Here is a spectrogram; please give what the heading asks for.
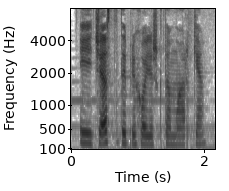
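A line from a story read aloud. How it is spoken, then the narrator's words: Hoarse drunken man. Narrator (Russian): прохрипел мужик своим нетрезвым голосом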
